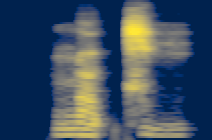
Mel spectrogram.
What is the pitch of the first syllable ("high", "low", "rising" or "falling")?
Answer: low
